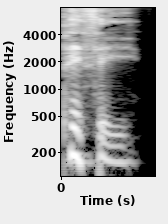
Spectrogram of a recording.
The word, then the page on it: pithy: British English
